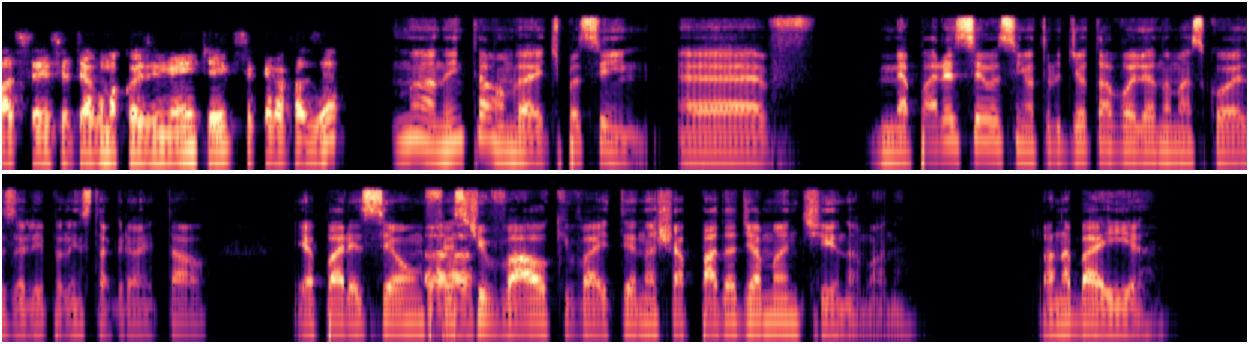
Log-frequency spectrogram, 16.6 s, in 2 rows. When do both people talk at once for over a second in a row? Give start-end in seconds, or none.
none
